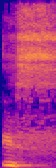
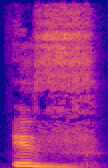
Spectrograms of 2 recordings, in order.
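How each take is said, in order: First: The word ends with a hissing s sound. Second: The word ends with a buzzing z sound. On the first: It is built by blending the letter sounds. The speaker calls it wrong. "by joining the sounds like I, s, is" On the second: It is read as a sight word. The speaker calls it right. "we say is, z, z"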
